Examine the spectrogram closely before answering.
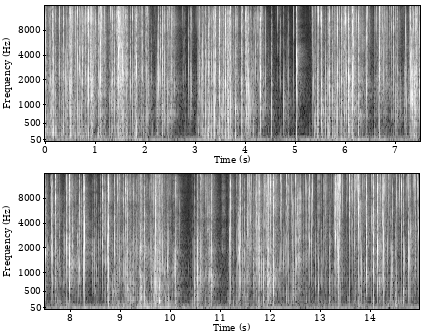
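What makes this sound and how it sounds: A small green metallic foil biscuit wrapper is held by both ends and squeezed with the fingertips, crinkling and crushing. Dense, bright crackles come in bursts with brief quiet pauses between them.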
